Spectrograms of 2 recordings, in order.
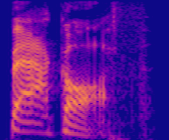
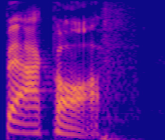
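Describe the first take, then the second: First: Firm, louder back off; sharp, louder dismissal; attitude. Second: Loud, firm back off; louder firm brush-off; attitude. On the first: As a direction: push the critic away firmly. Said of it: "this attitude thing of going". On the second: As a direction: shove it away with your voice. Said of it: "You gotta get an attitude like this". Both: Shown as a demonstration.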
